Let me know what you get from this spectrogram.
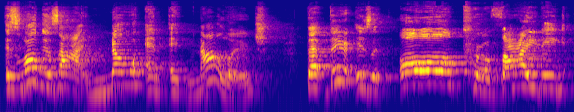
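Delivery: slow, loud, high preaching that builds; building preaching climax. Acted.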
